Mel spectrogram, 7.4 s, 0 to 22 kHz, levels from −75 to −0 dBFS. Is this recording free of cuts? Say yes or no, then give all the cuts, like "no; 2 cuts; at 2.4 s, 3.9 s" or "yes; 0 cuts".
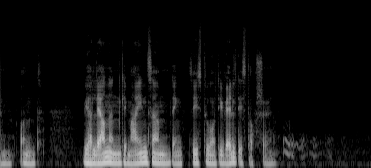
no; 1 cut; at 3.6 s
